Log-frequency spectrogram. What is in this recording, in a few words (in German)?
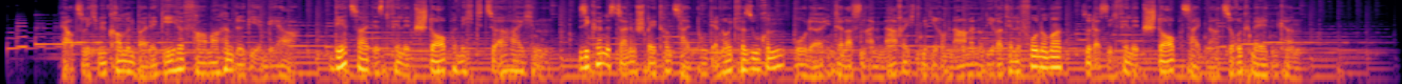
mailbox mobilbox ansage; deutsch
